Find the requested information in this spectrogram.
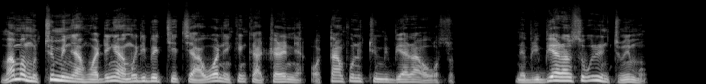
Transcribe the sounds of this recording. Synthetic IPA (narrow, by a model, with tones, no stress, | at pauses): mã˦mã˨mʊ̃˨tʰũ˦mːĩ˦nɪ̃˨a˨ɦʊ˨a˨dɪ̃˦ŋ˦a˨mʊ̃˦di˦be˦tʰi˦e˦t͡ɕʰi˨a˨wɔ˦nɪ̃˨ŋ̩˨kʰɪ̃˦ŋ˦kʰa˨t͡ɕᶣɛ˦ɾɪ˦nɪ̃˨a̰˨ʔɔ̰˨tʰã˦mfʊ˦nʊ̃˦tʰũ˦mbi˦bi˦a˦ɾa˦˨ɔ˨wɔ˦sʊ˨ | nã˨bi˨ɾi˨bi˦a˦ɾa˦n̩˦sʊ˦wʊ˦ɾi˦n̩˨tʰũ˨mɪ̃˦mʊ̰̃˨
